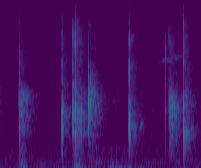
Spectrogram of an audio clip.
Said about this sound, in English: And then there's this is the arrhythmic clapping here, where it just gets all uncoordinated.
